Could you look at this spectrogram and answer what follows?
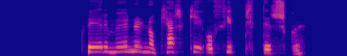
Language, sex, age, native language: Icelandic, female, 40-49, Icelandic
